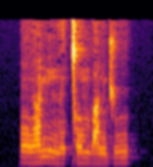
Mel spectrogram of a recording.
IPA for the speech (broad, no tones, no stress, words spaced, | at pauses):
ŋɡɑ̃nʲʊndɐ̃ ǀombɑ nd͡ʒu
